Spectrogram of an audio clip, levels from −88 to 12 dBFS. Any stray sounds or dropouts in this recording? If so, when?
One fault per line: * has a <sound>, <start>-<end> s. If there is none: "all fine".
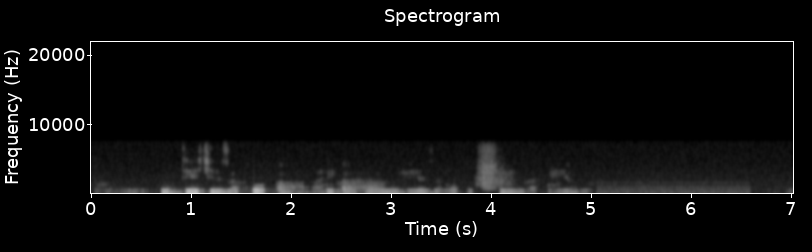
all fine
